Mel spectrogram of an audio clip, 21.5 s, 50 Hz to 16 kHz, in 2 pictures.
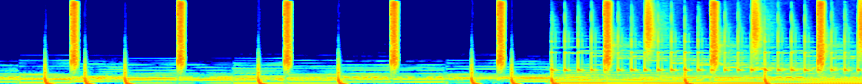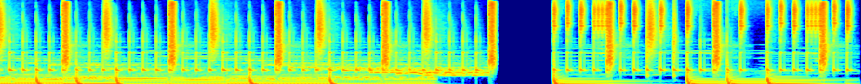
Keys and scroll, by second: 1.7 space, 2.5 space, 3.9 space, 4.4 space, 5.1 ctrl+z, 10.4 ctrl+z, 10.4 space, 12.1 space, 12.8 space, 14.1 ctrl+z, 15.4 ctrl+z, 16.2 space, 16.8 space, 16.9 ctrl+z, 21.0 space.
